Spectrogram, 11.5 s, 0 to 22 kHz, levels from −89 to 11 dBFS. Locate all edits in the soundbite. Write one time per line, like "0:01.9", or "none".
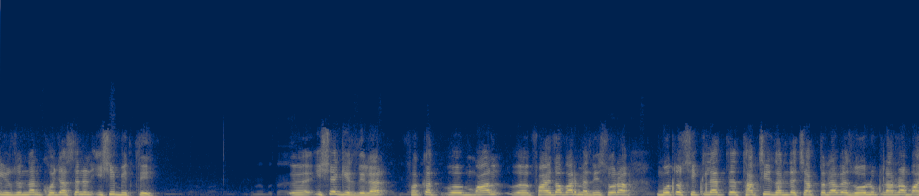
none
